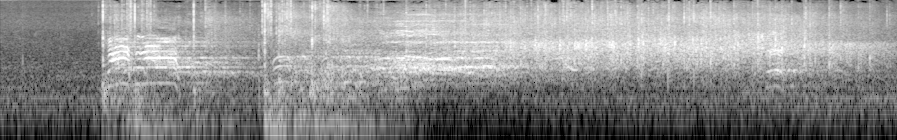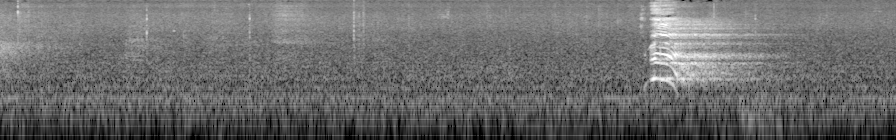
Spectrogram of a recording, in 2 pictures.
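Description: Fencers shout loud, sharp battle cries in a large echoing hall.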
